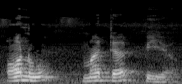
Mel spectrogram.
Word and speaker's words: onomatopoeia: Pronunciation पे ध्यान देंगे, ओनोमेटोपोइया, ओनोमेटोपोइया।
